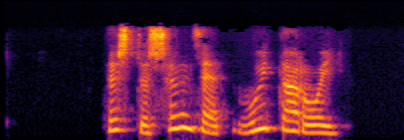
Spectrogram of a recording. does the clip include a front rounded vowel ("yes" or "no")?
no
